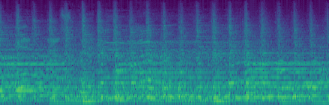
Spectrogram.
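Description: Mariachi ensemble playing live: guitars strummed in a steady rhythm, about three strums a second, over a bass line of low plucked notes.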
